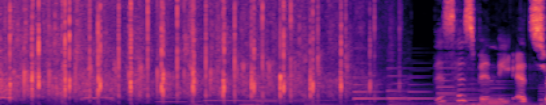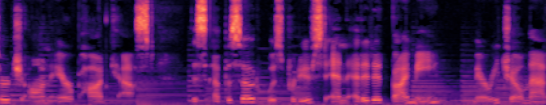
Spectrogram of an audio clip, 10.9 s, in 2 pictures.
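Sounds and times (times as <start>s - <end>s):
audience applause for panelists: 0.0s - 4.0s
speech: 4.4s - 10.9s.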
